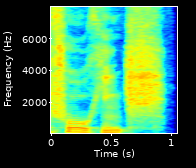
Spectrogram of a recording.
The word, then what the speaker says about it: Fockink: meu nome ser fing eh uma É porque a minha mãe me chamava de A outra porque é pronúncia holandesa e a e a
